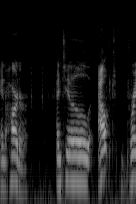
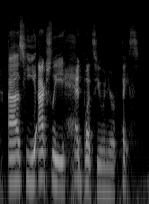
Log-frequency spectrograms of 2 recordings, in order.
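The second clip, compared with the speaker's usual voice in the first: ordinary talk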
